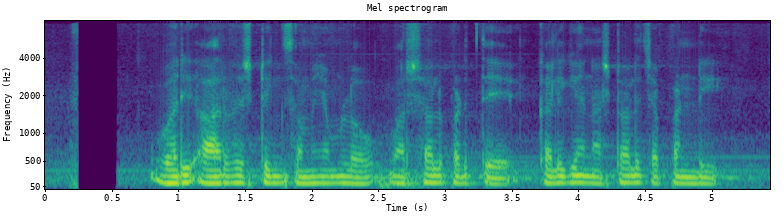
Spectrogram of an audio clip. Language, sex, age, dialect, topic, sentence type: Telugu, male, 25-30, Utterandhra, agriculture, question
